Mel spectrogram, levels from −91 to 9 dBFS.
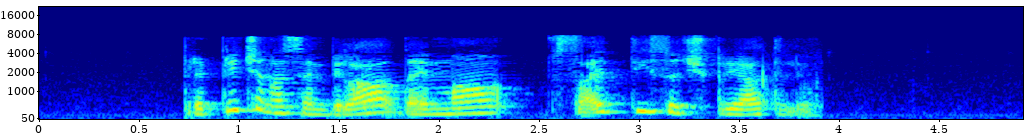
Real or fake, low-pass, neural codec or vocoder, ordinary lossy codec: real; 7.2 kHz; none; AAC, 24 kbps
